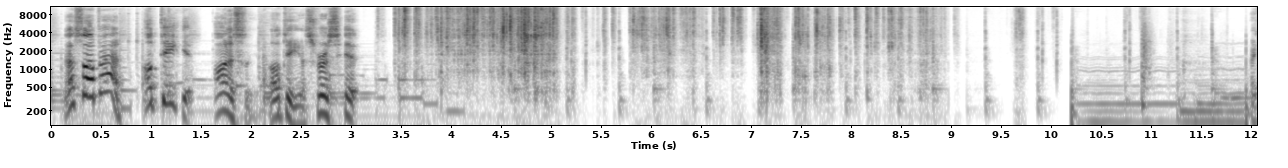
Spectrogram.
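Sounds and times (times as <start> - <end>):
cards crackling and clicking: 3.4 - 10.2
foil wrapper tearing and crinkling: 3.5 - 9.0.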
